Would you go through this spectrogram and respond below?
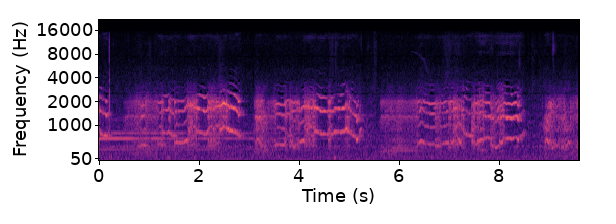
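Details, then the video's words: Three-day-old female Siberian husky puppy, loud while eating as her littermates sleep; bursts of high, squeaky whines and squeals, wavering and bending up and down, in runs of two to three seconds separated by brief pauses. "3 Day Old Siberian Husky..Eating & Being Loud"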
